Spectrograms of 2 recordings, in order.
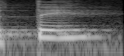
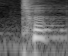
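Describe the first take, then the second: First: Said in the usual way. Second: T as a short "tuh"; T pronounced "tuh", not as the letter name; Chinese pinyin sound. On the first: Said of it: "Le T en chinois". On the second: Shown as a demonstration. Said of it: "ça se prononce T".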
